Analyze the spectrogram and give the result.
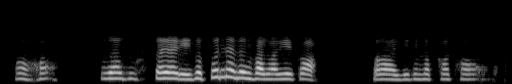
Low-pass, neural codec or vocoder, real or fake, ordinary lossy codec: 3.6 kHz; codec, 16 kHz, 1 kbps, FunCodec, trained on LibriTTS, 50 frames a second; fake; none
